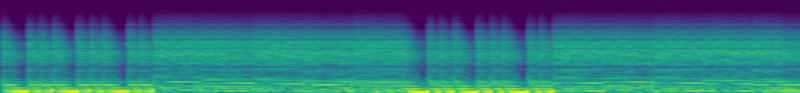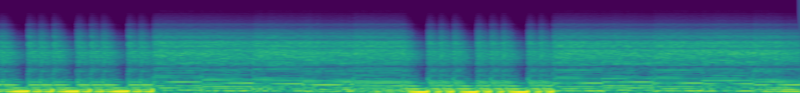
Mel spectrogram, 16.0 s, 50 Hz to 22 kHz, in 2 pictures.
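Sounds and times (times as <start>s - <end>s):
metal guitar riffs: 0.0s - 15.9s.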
